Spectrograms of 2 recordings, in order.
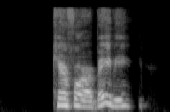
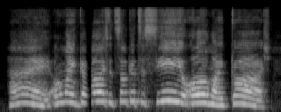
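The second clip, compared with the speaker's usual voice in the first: much higher, over-the-top delighted greeting; fake gushing welcome; 6 semitones higher, slower than usual. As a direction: gush at the visitor at the door. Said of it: "we'd be like".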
